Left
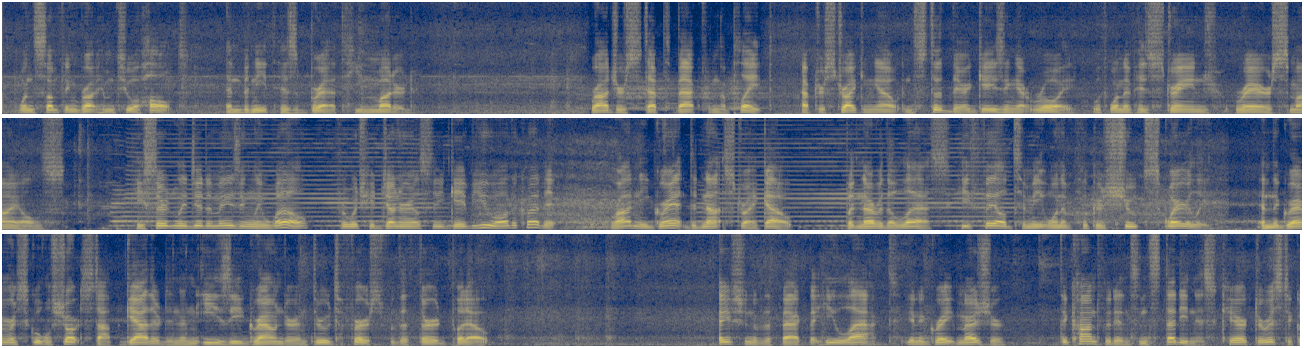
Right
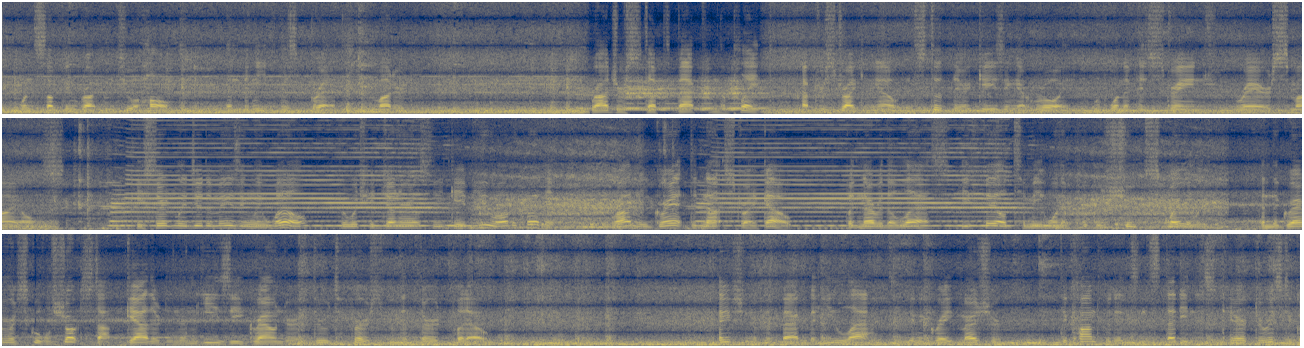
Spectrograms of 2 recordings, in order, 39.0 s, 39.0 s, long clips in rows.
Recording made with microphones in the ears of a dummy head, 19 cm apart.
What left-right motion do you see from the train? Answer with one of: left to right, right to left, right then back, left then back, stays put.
stays put.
